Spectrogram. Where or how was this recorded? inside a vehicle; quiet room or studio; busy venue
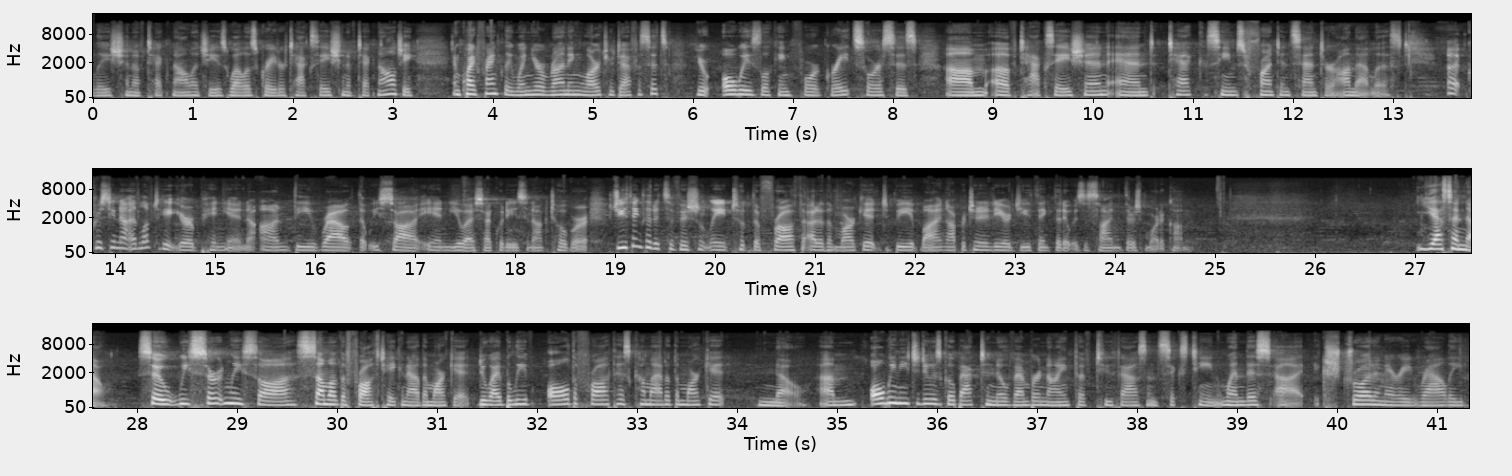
busy venue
